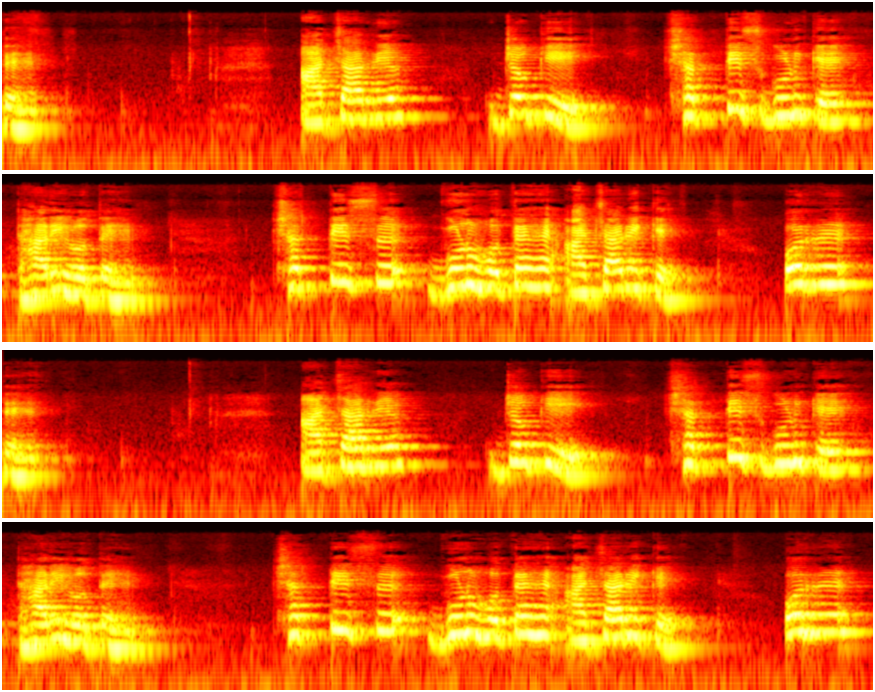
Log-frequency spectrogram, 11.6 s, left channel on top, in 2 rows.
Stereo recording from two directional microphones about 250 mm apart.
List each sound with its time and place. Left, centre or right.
1.2 s a sound: left
3.3 s speech: left
7.6 s speech: left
